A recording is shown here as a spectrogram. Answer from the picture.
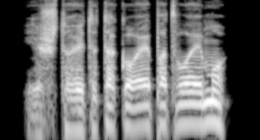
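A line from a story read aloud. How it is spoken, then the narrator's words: Whispered. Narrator (Russian): прошептал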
